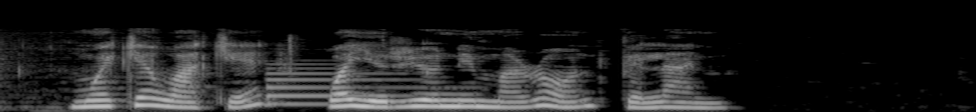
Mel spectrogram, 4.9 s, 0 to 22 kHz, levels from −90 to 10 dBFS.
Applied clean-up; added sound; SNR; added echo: classical method Wiener filter.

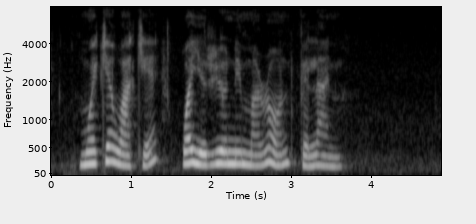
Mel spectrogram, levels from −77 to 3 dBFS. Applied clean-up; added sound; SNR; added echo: none; none; none; none.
